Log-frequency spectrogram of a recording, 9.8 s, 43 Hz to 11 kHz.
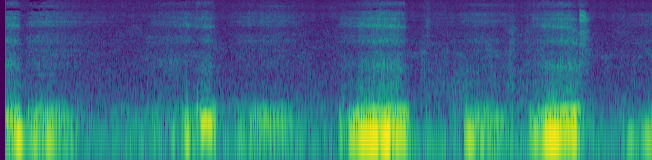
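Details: A sleeping dog snoring like a human, more than ever heard from it before: deep, rattling snores on repeated breaths, about 22 a minute, loud and somewhat irregular.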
